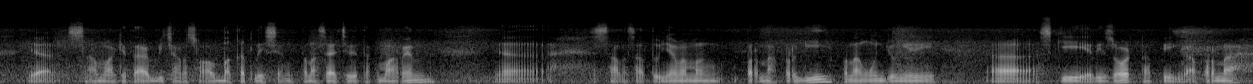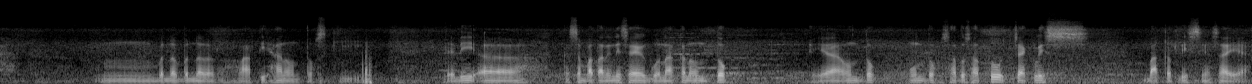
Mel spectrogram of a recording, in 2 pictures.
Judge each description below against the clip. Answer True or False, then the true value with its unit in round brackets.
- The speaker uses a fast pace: False (115 wpm)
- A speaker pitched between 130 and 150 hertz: False (85 Hz)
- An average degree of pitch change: False (1.8 semitones)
